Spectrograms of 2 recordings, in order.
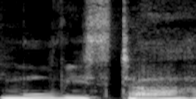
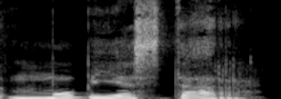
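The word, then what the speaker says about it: Movistar: Und wollte einen Beitrag leisten zu, jetzt weiß ich gar nicht, wie sie heißt, vom Team, was eben nicht Movie Star heißt. Das soll man zwar denken, aber das ist ja ein spanisches Unternehmen oder es ist eine Marke der Firma Telefonica und äh, auf Spanisch spricht man das aus Mobiestar. Also das V von Movie ist quasi ein B vereinfacht ausgedrückt und äh,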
